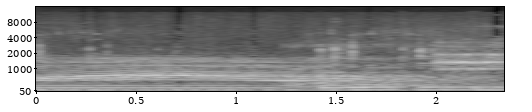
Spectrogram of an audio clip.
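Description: Eerie horror-animation sound design: a steady low drone under a long, slightly wavering tone with many overtones that fades out about a second and a half in, when a new steady low tone takes over.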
